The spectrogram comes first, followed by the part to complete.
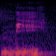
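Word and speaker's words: Mii: Okay, the next student was, I believe it's pronounced me, M-I-I, and this student suggested belongings.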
